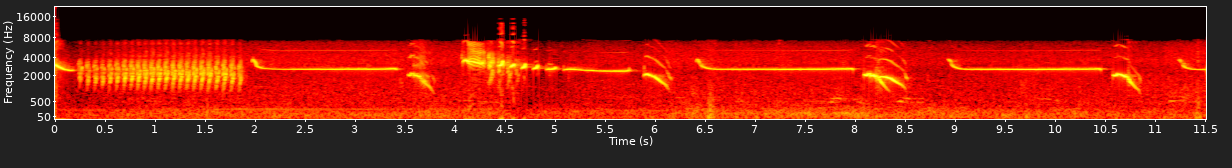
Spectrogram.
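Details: Common iora song: long, level, pure whistles, each held one to two seconds and ending in a quick down-slurred flourish, four phrases in all, one gliding downward; a harsh buzzy rasp opens the recording.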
